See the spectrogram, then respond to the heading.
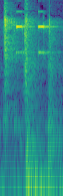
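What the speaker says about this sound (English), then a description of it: "You could hear the door locked behind me when I closed that" Apartment door in Busan swinging shut with a solid thud, followed by a quick mechanical click and short electronic beeps of the lock engaging, close and brief.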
